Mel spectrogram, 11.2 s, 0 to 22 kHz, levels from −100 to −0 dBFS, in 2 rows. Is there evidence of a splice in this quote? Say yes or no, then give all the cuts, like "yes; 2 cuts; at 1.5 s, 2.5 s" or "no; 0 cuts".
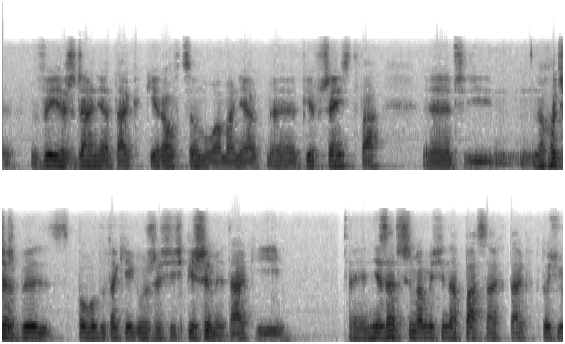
no; 0 cuts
